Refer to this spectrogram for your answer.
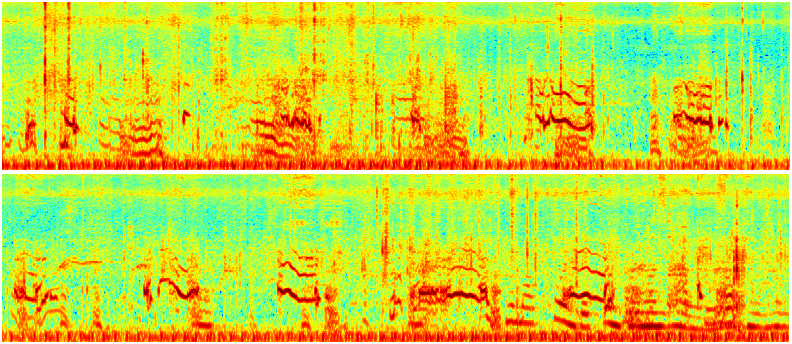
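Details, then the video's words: Mother dog with her puppies; high, wavering whimpers that bend up and down, coming in short bursts about once a second, over a steady low hum and faint background voices. "So good mom dog look after puppies"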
